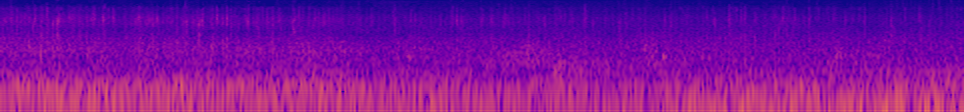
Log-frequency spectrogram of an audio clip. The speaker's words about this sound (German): Die illegale Zeltstadt brennt lichterloh. Jemand wollte sich nachts an einem Feuer wärmen. Die Flammen griffen über auf die selbstgebauten Hütten aus Müll und Plastik.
